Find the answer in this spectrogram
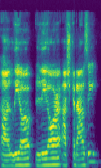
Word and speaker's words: Lior Ashkenazi: husband, Saul, played by correct me if I'm pronouncing this wrong, but Lior Ashkenazi.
